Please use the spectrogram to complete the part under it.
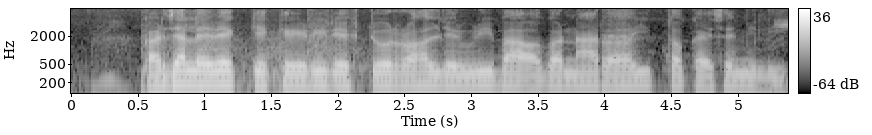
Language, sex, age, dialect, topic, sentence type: Bhojpuri, male, 18-24, Southern / Standard, banking, question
